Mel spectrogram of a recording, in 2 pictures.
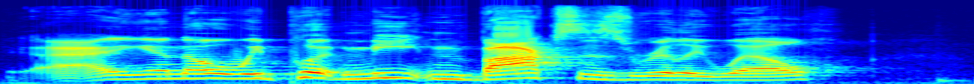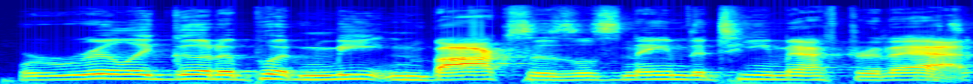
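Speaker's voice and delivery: bad fake Chicago accent. Joking about naming a team after putting meat in boxes, bad Chicago accent. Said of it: "That's a horrible Chicago accent".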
